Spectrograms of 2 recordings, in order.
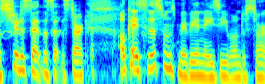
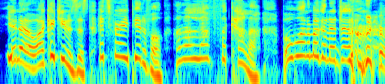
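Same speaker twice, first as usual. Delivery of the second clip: theatrical movie quote; 11 semitones higher, 6 dB louder, faster than usual. Acted. Quoting a film line.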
